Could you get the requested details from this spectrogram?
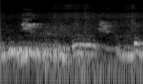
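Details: Domestic pigeons, a running breeding pair of Basiraj males that are egg-sitting, described as aggressive and calling continuously, give low, rolling coos repeated in soft throaty bursts.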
